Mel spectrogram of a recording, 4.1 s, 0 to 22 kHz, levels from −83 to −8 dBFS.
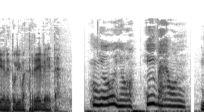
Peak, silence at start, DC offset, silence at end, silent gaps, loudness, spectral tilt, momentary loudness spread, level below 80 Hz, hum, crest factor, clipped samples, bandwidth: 0 dBFS; 0 s; under 0.1%; 0 s; 1.45-1.67 s; -14 LUFS; -7 dB/octave; 10 LU; -28 dBFS; none; 12 dB; under 0.1%; 11.5 kHz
